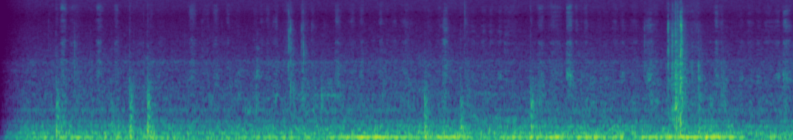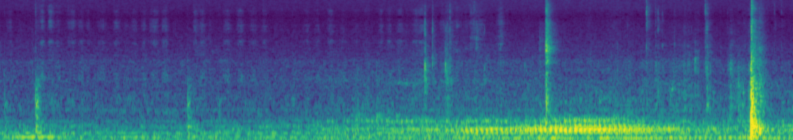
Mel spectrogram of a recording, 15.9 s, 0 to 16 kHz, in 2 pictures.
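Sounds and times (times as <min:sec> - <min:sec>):
writing: 0:00.5 - 0:13.1
book closing: 0:14.4 - 0:15.7.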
